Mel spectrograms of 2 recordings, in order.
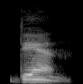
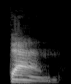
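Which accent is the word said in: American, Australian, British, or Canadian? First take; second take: American; British. First: The vowel is raised even further, American style. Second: The vowel stays an open a, British style. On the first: "En partes de Estados Unidos, el efecto es aún mayor" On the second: "En inglés británico estándar, curiosamente, se mantiene como A"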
